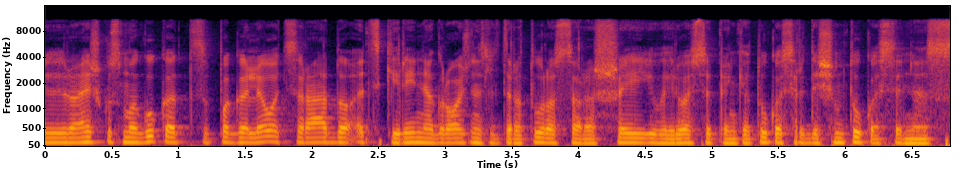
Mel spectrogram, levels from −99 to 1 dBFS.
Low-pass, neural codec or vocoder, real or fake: 10.8 kHz; none; real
